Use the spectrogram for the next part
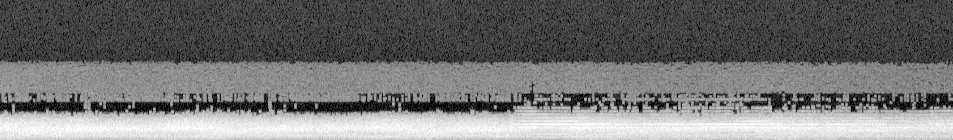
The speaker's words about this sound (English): And that booing, that hooting down of Governor Rockefeller of New York State went on and on and on.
